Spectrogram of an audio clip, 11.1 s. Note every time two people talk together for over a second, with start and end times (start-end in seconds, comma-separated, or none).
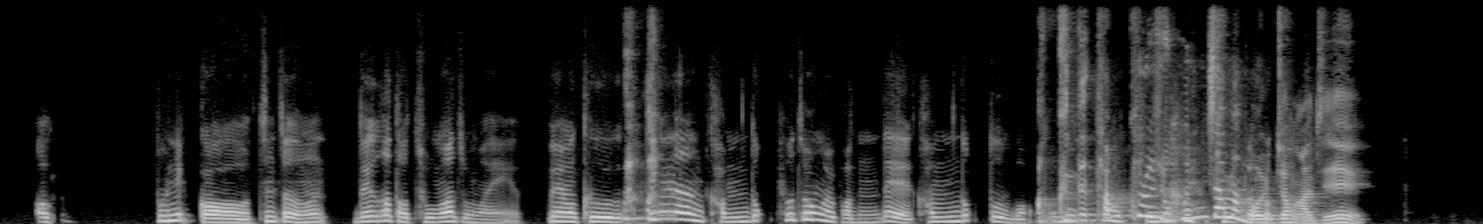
7.8-9.8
